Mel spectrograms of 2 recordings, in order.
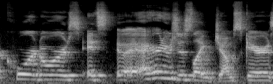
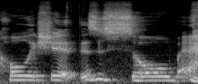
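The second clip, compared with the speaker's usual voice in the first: normal talking voice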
